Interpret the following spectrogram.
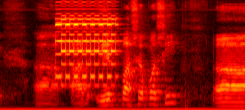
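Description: Desk landline telephone ringing with an electronic warbling trill, one short ring of well under a second, signalling an incoming call; a voice is heard after it.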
